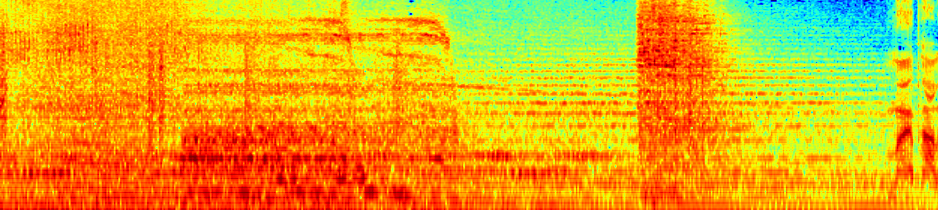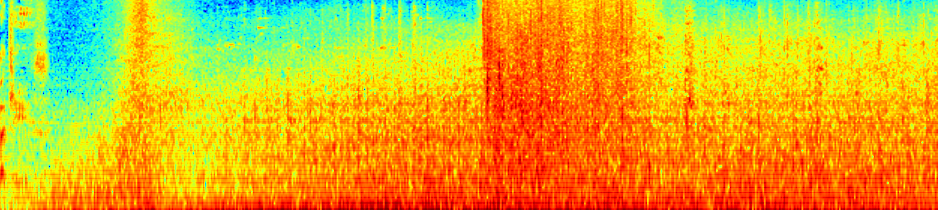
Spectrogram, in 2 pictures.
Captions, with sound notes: (medal clanking) My apologies. (ground trembling) (water slashing)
